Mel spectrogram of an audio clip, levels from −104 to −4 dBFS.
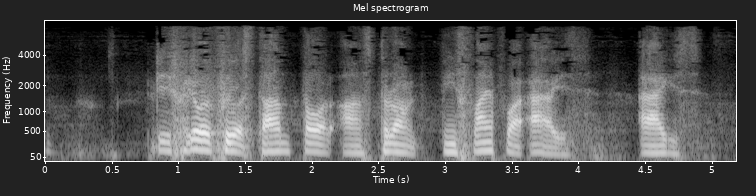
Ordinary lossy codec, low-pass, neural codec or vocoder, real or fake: MP3, 32 kbps; 7.2 kHz; codec, 16 kHz in and 24 kHz out, 0.6 kbps, FocalCodec, streaming, 4096 codes; fake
